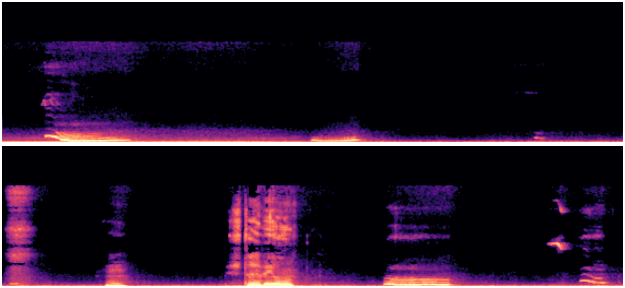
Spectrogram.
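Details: Bichon Frise dog whimpering and whining, several high wavering falling whines at intervals with short yips, over a low steady hum, with a person speaking and a brief clatter.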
